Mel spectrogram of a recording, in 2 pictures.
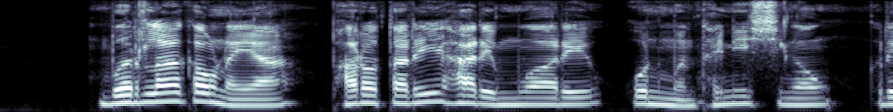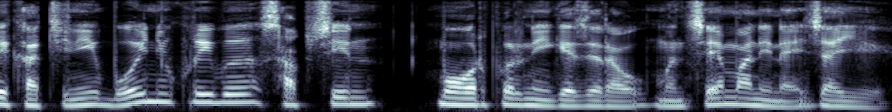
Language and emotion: Bodo, neutral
